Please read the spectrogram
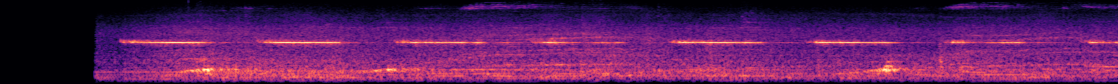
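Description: A high, steady beep repeating about once a second, each beep lasting roughly half a second, over faint music.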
